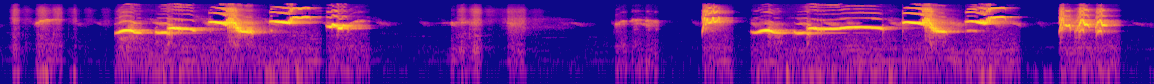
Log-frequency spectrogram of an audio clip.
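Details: Oriental magpie-robin song used to prompt a reluctant bird to sing: two loud bursts of fluid, varied whistles and sharp upslurred notes, separated by a pause with a few soft notes.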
